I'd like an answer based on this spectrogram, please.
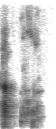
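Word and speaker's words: Accra: the capital of Ghana is Acra it begins with a and it has two syllables now before I talk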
